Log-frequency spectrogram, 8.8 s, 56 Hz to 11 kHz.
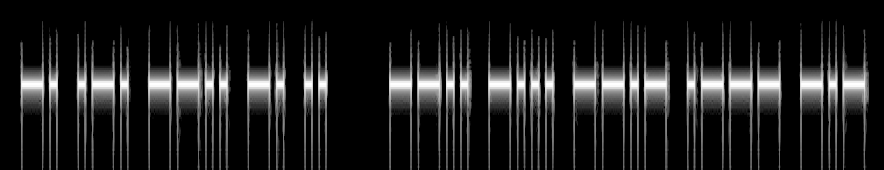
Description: Morse code, heard as a keyed tone, about 17 wpm, 800 Hz. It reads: NRZNI ZBQJK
